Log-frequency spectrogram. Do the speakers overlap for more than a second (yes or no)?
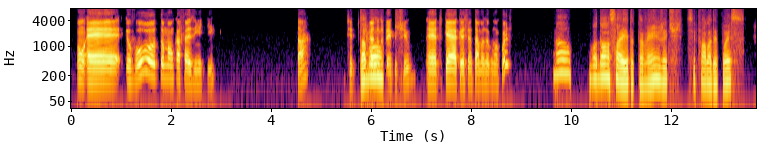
no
